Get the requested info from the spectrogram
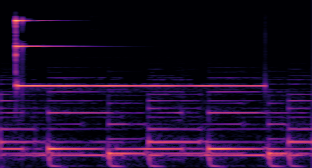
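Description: A bright chime sound effect strikes once just after the start and rings on as a single high tone to the end. It plays over background music of plucked, guitar-like notes in a steady beat.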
